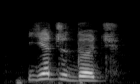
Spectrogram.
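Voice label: "еджыдӧдз", Komi, female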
